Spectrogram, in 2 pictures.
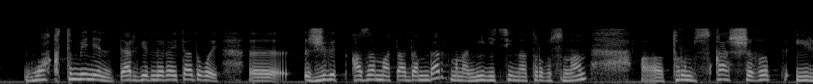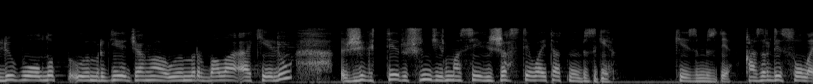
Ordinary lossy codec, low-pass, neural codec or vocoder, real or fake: none; 5.4 kHz; none; real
